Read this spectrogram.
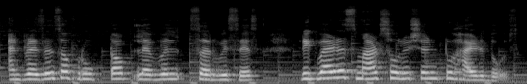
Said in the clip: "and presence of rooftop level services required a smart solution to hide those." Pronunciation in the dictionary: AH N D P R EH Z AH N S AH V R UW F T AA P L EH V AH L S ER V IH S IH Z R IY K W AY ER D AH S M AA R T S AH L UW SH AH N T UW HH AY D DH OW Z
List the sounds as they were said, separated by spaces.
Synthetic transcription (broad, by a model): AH N D P R EH Z AH N S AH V R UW P T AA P L EH V AH L S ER V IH S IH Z R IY K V AY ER D AH S M AA R T S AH L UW SH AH N T UW HH AY D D OW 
